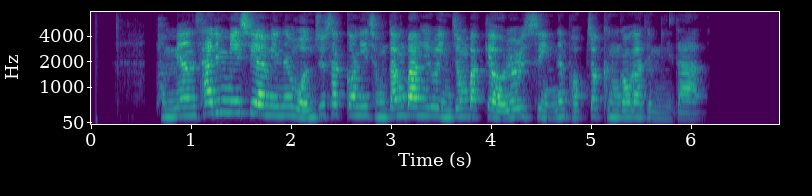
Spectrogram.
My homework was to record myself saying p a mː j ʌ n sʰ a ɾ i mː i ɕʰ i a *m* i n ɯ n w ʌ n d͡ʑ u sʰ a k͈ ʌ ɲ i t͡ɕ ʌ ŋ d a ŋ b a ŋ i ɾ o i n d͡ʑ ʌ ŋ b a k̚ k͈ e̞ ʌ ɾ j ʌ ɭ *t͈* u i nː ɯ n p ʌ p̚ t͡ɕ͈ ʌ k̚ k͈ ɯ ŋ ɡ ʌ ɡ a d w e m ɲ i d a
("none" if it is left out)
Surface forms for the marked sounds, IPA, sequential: m, s͈

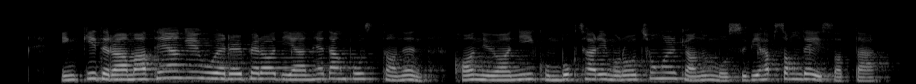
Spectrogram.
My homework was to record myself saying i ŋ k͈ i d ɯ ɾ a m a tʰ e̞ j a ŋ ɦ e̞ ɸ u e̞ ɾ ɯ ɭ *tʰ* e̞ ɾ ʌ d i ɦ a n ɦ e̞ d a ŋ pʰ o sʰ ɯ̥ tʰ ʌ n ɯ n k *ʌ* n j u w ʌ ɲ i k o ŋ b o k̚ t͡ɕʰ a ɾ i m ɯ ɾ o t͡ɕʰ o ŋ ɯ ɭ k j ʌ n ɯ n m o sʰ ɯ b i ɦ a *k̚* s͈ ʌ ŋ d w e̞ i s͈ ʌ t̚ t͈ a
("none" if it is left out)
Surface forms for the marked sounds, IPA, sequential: pʰ, ʌ, p̚

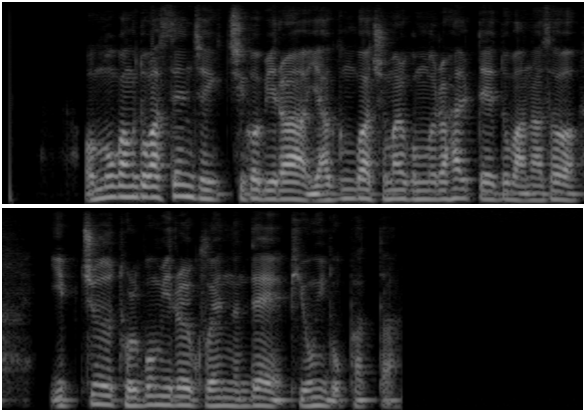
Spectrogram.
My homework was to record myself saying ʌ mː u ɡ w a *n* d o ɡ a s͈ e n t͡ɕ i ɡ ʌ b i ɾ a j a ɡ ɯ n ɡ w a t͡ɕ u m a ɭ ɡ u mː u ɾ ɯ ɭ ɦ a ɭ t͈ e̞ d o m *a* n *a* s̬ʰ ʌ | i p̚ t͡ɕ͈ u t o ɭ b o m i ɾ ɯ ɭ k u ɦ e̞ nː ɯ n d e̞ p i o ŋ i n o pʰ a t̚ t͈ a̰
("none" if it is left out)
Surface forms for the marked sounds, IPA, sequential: ŋ, a, a

